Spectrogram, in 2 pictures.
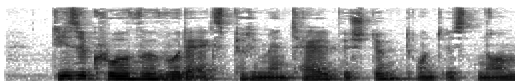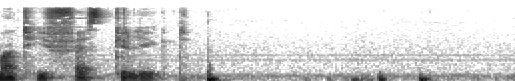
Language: German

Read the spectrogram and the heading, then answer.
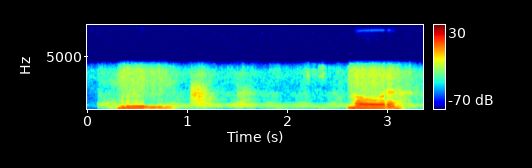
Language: Punjabi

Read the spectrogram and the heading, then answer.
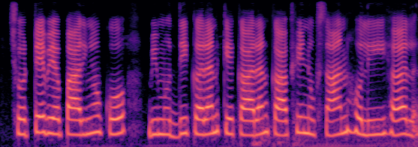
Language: Magahi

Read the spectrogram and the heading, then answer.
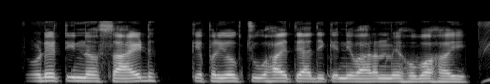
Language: Magahi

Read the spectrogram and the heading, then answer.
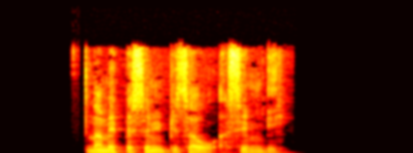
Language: Akan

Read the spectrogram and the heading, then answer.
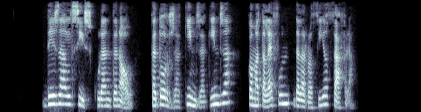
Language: Catalan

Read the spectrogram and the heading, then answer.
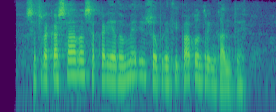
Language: Galician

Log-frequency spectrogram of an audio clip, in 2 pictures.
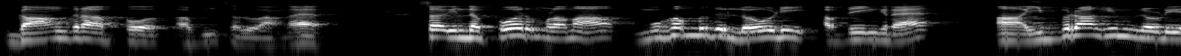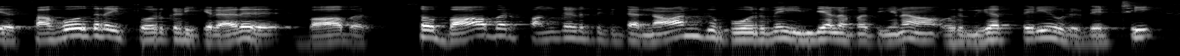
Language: Tamil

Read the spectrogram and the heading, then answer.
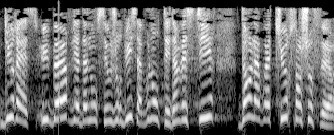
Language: French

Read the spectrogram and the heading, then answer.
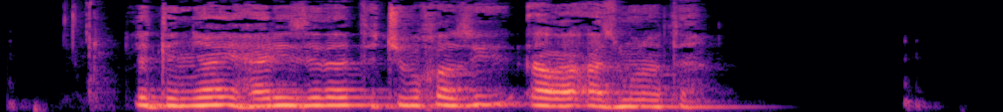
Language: Kurdish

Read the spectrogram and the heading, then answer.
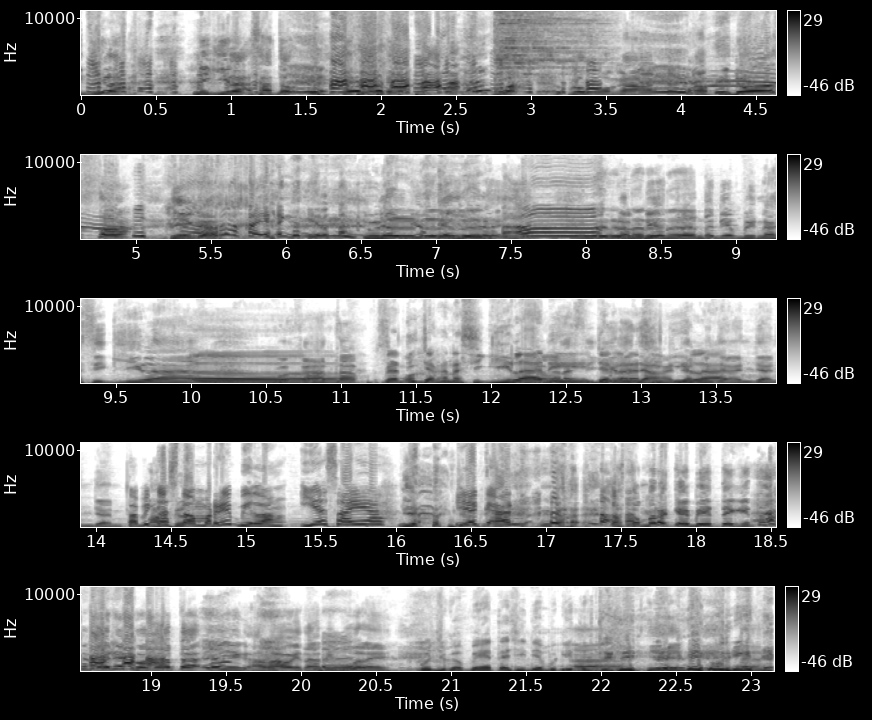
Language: Indonesian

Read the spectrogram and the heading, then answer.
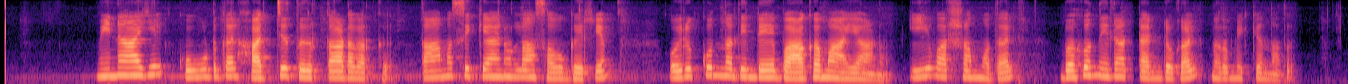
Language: Malayalam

